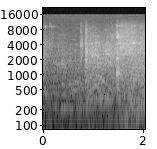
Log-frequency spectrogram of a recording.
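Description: A vehicle engine starting about a second and a half in, then running steadily, with voices in the background.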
